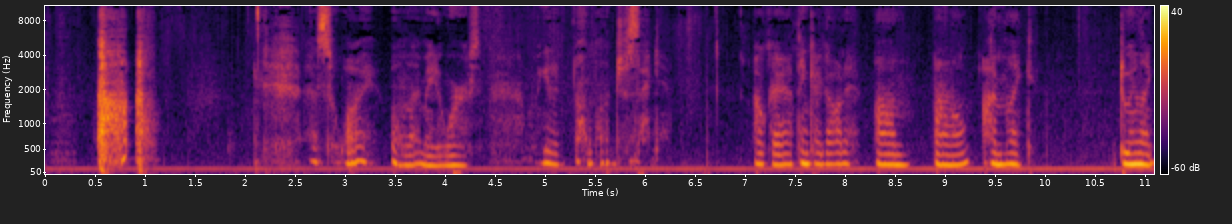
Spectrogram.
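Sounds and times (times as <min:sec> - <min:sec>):
faint steady electrical hum: 0:00.0 - 0:11.0
person clearing throat close to the microphone: 0:00.5 - 0:01.2
speech: 0:02.6 - 0:06.2, 0:07.1 - 0:09.9, 0:10.8 - 0:11.0.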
